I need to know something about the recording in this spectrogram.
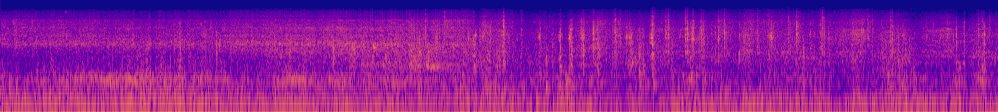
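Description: Wind rumbles loudly against a microphone outdoors.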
